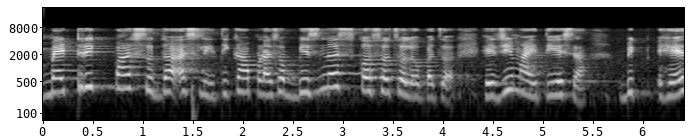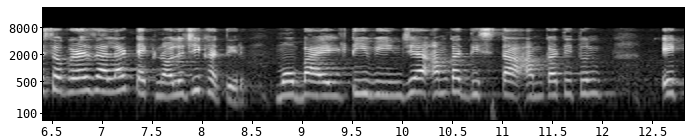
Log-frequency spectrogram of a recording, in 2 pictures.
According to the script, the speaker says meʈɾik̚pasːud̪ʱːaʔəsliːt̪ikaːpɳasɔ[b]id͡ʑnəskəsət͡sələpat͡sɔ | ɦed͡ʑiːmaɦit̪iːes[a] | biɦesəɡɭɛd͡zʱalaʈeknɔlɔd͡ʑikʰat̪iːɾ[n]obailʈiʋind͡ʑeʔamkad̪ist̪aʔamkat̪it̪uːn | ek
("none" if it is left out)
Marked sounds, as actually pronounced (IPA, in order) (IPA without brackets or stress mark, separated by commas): b, a, m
